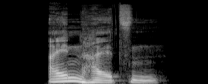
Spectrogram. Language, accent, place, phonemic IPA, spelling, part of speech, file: German, Germany, Berlin, /ˈaɪ̯nˌhaɪ̯tsən/, einheizen, verb, De-einheizen.ogg
- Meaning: 1. to start heating, to turn the heating on (in a dwelling, not usually in a car or the like) 2. to fire up, put on (an oven) 3. to fire up, enthuse 4. to give hell, haul over the coals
